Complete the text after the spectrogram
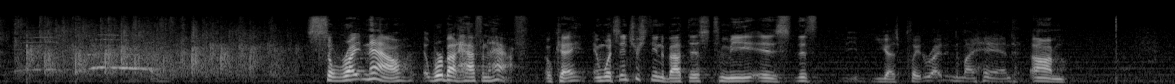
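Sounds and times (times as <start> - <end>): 
audience clapping hands: 0.0 - 3.2
speech: 3.2 - 10.8.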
